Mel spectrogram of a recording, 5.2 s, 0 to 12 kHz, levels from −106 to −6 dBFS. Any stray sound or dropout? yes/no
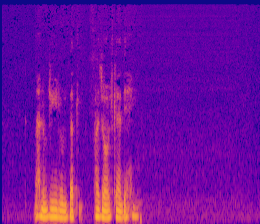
no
